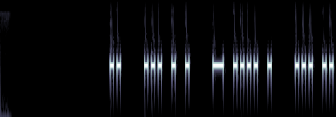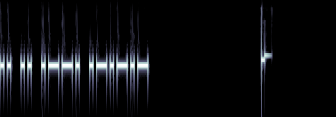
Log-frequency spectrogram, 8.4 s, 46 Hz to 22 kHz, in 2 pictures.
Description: Morse code, heard as a keyed tone, about 28 wpm, 700 Hz. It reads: I SEE THE SHIP.
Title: Sentences from Top 1000 Words - Review Part 2 - 28wpm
